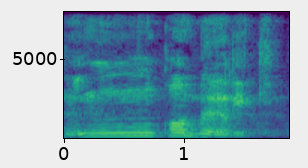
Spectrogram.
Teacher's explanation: Min ini lebih berdengung, dengungannya dominan daripada samarnya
